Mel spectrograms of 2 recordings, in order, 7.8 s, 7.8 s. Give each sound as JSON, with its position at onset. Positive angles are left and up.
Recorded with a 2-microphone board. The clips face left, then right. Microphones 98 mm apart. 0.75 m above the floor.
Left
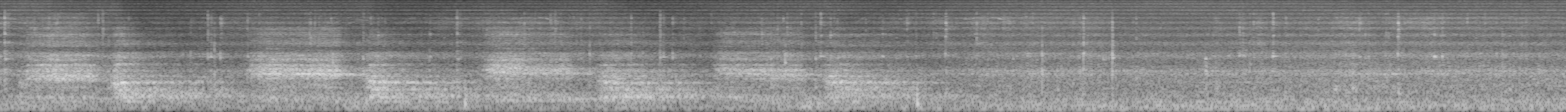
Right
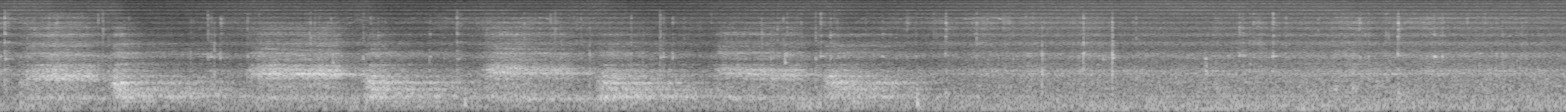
{"t": 0.1, "sound": "breathing", "side_deg": -15, "distance_m": 1.4}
